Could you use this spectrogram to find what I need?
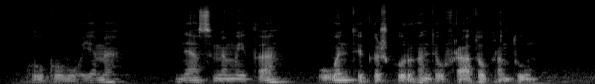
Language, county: Lithuanian, Marijampolė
